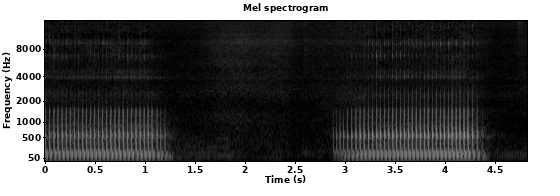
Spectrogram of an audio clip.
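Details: Two long, low, buzzing, fluttering snore breaths about three seconds apart, with quiet exhalation between them; snoring during sleep.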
